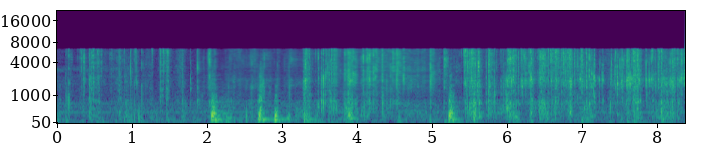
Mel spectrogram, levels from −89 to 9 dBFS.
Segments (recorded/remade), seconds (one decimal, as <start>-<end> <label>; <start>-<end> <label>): 0.0-1.9 recorded; 1.9-3.3 remade; 3.3-3.7 recorded; 3.7-5.1 remade; 5.1-8.4 recorded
